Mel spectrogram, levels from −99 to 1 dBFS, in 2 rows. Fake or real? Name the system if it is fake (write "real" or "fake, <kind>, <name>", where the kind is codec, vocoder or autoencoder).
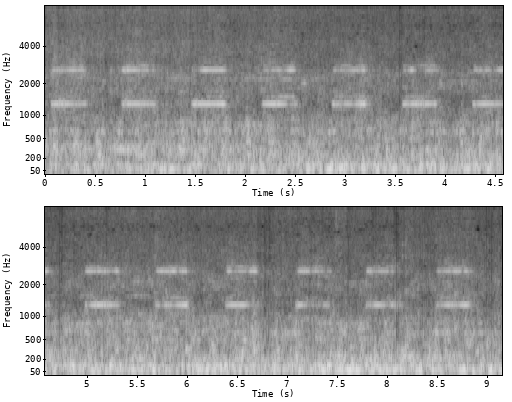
real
